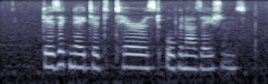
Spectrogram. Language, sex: English, female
